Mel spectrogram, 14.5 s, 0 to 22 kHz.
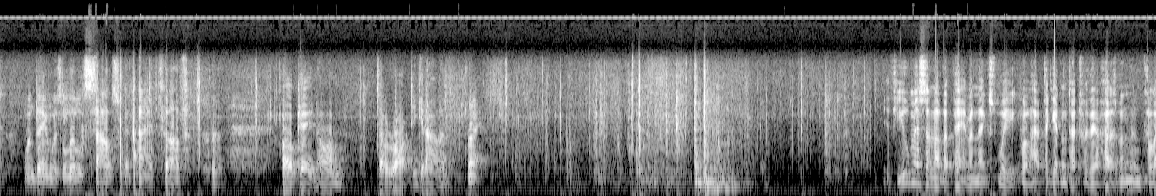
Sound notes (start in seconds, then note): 2.5 Joe chuckles; 8.6 door thuds shut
